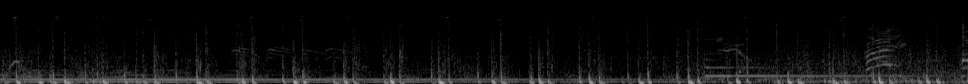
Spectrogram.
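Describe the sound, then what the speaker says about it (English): Horse hooves clip-clop steadily in Red Dead Redemption 2, a regular rhythmic plodding of repeated close impacts running throughout, with a low steady drone beneath and a brief whinny-like sound near the end. "Hey! My horse!"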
